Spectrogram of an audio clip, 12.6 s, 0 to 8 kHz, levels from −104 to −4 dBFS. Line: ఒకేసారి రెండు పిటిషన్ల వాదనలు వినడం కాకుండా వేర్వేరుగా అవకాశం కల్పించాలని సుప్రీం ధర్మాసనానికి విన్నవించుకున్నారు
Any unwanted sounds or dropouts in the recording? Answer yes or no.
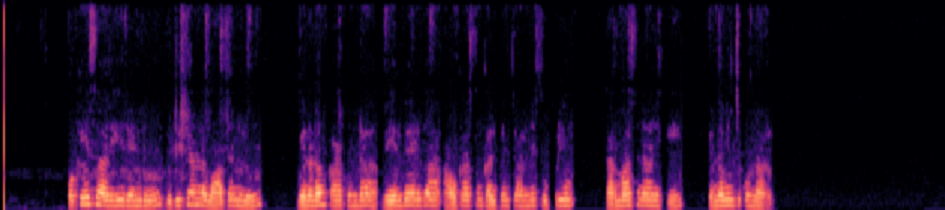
no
